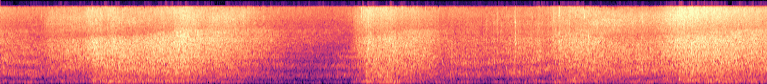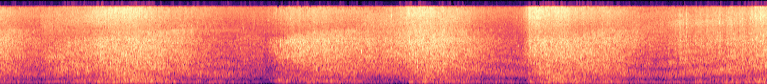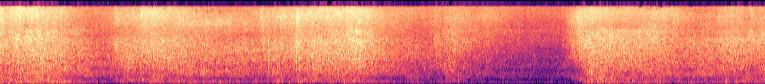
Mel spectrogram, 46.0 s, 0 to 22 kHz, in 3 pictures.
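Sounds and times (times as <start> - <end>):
ocean waves breaking on beach: 0.0 - 45.9.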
